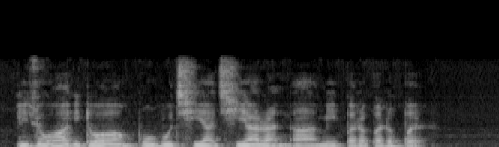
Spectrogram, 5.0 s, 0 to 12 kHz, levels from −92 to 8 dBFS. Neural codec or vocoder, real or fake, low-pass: codec, 16 kHz, 4 kbps, FunCodec, trained on Chinese and English, 50 frames a second; fake; 7.2 kHz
